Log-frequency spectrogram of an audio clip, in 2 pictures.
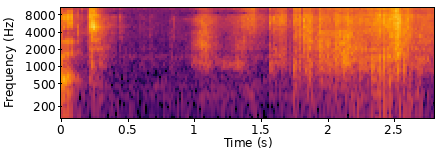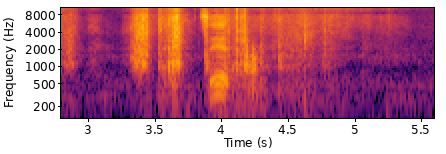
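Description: Paper pages rustle and flip as a book's pages are turned.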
